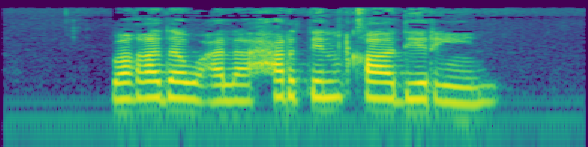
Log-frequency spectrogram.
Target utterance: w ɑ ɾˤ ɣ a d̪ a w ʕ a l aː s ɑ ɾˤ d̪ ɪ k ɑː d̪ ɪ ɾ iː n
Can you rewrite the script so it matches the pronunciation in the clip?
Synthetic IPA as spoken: w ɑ ɣ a d̪ a w ʕ a l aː ħ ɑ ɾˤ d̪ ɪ q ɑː d̪ ɪ ɾ iː n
